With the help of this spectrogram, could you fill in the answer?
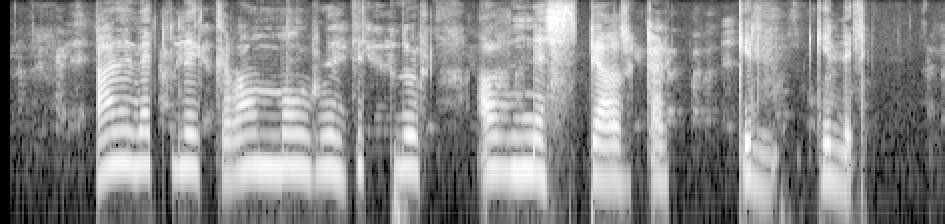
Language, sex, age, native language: Icelandic, female, 70-79, Icelandic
